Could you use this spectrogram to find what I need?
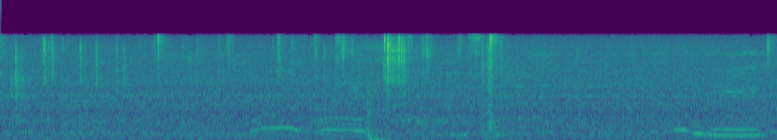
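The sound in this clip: Dice rolled for damage during a Pendragon tabletop role-playing session, a few sharp clattering clicks scattered over a steady background hum, with faint voices at times.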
